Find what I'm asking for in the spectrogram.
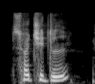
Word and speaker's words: Xochitl: Xochitl la pronunciación adecuada.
